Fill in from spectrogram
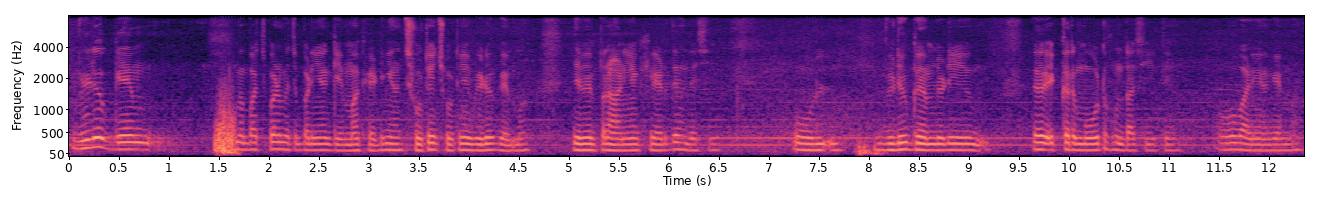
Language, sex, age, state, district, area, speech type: Punjabi, male, 30-45, Punjab, Bathinda, urban, spontaneous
